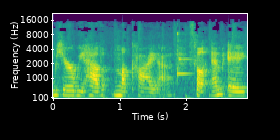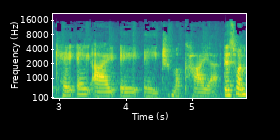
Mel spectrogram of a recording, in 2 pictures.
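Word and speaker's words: Makaiah: kind of a Biblical name here we have Makaya so m-a-k-a-i-a-h Makaya this one could definitely be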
